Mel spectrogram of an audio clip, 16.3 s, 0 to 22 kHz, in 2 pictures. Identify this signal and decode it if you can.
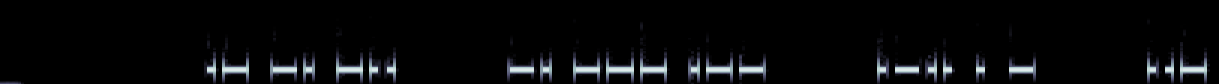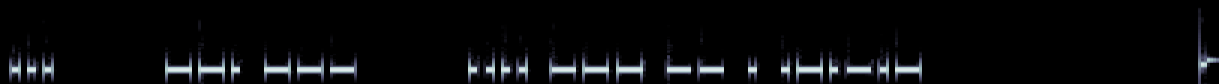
Morse code, heard as a keyed tone, about 22 wpm, 700 Hz. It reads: AND NOW LET US GO HOME.
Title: 2x Word-Spacing - Sentences from Top 300 Words - 22wpm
